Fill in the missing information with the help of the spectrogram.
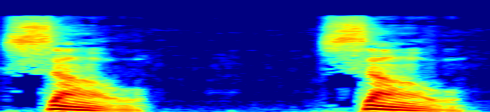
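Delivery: साव said alone, long aa, falling; first syllable alone. Shown as a demonstration. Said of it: "पहले शब्दांश को ... हम बोलेंगे".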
